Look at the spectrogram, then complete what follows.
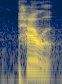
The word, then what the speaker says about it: Palit: I spoke to Steve on how to pronounce this. He said it was Palit. Like that's how I always pronounced it. I like Palit. But wouldn't there be Palae?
